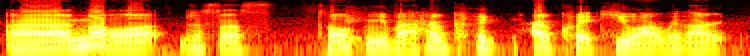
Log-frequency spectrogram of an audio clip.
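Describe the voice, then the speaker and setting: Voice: mid-range voice, steady tone, brisk, no echo. An informal, chatty speaker talking casually and narrating for an amateur dramatic reading.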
